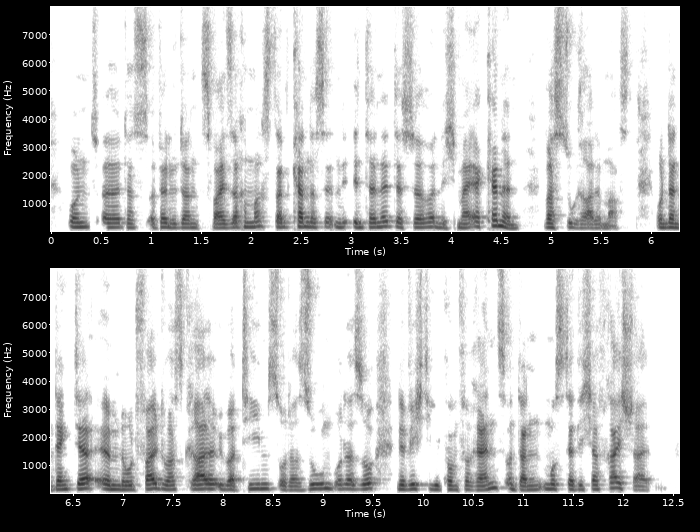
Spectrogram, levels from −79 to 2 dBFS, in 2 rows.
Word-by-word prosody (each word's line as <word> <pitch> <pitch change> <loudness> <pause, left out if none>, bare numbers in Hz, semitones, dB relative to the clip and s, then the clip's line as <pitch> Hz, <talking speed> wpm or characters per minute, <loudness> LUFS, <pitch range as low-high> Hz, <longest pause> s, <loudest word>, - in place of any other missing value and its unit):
Und, 160 -1 -2
äh, 150 0 +2
das 140 -2 -7
wenn 155 -2 +1
du 135 - -5
dann 140 -1 -2
2 135 - 0
Sachen 160 +2 -1
machst, 170 +1 -4
dann 160 - 0
kann 165 -1 +4
das, 155 0 -3
äh, 160 - -4
Internet, 155 +3 -2
der 155 - 0
Server 150 +2 -1
nicht 135 -3 -7
mehr 135 0 +1
erkennen, 170 - +3 0.2
was 145 -1 0
du 150 0 -5
gerade 130 - -4
machst. 65 -1 -11 0.2
Und 145 0 -3
dann 145 -2 +3
denkt 150 +2 +2
der, 175 +1 +7
im 150 -3 +3
Notfall, 155 +4 +3
du 150 - 0
hast 145 0 -3
gerade 160 +1 +5
über 155 -2 0
Teams 165 +1 -3
oder 125 0 -3
Zoom 155 +7 -1 0.2
oder 160 0 -1
so 165 +3 +1 0.2
'ne 150 -1 +2
wichtige 155 -2 -1
Konferenz 145 +7 0
und 170 -5 -5
dann 135 +1 +2
muss 160 -1 -2
der 150 - +2
dich 145 -1 -5
ja 150 -1 0
freischalten.“ 180 -3 -2
150 Hz, 230 wpm, -24 LUFS, 145-165 Hz, 0.2 s, der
